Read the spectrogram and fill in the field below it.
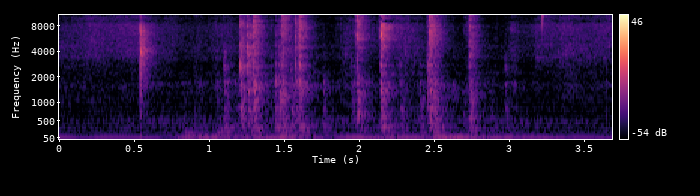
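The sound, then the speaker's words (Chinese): A key rattles and clicks in the lock of an office door, a quick series of sharp metallic ticks and scrapes, then a latch gives and the office door opens, all quiet over a low steady hum. “办公室关门了，没关系，还好我有钥匙。”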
